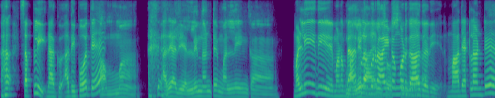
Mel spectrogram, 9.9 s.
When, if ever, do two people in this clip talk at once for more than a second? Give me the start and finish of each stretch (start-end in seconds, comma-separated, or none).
7.0-8.5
